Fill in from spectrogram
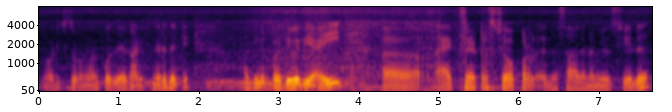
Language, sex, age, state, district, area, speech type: Malayalam, male, 18-30, Kerala, Wayanad, rural, spontaneous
